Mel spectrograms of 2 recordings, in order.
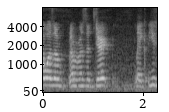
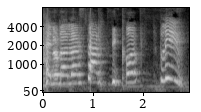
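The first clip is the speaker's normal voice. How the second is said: laughing through the words, then a high please; cracking up in disbelief, please shoots up high; 7 semitones higher, 6 dB louder, slower than usual. Real, not acted. Laughing at the boyfriend's sister excuse.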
